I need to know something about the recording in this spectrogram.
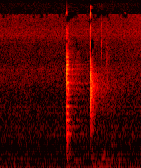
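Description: A snooker cue strikes the cue ball.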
